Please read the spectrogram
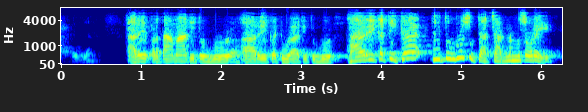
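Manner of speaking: normal talking voice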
